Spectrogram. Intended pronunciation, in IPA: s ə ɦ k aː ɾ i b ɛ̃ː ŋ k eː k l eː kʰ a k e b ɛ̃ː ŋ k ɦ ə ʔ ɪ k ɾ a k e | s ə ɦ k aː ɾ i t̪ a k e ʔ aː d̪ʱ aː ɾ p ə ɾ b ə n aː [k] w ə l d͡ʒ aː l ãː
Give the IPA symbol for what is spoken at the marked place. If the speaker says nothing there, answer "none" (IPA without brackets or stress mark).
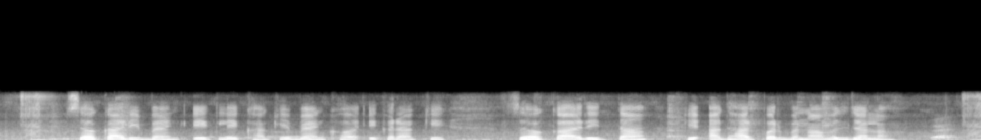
none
